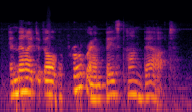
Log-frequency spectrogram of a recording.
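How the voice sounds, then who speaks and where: A woman at a medium pitch talks at a moderate tempo, with noticeable noise in the background. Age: 70s. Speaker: holistic coach and business founder. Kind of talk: podcast interview. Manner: conversational with frequent fillers.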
